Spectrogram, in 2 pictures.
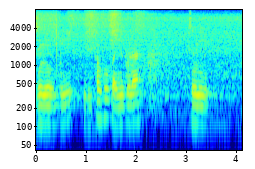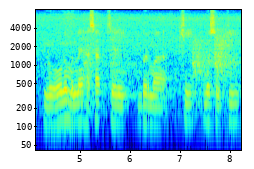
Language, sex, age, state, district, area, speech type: Bodo, female, 45-60, Assam, Kokrajhar, rural, spontaneous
